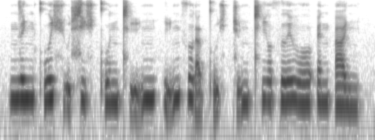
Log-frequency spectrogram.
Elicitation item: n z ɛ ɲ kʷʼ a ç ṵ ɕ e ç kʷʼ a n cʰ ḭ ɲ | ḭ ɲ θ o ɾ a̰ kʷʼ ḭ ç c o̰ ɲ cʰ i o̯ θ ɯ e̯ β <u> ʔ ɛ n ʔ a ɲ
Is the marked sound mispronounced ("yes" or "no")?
yes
